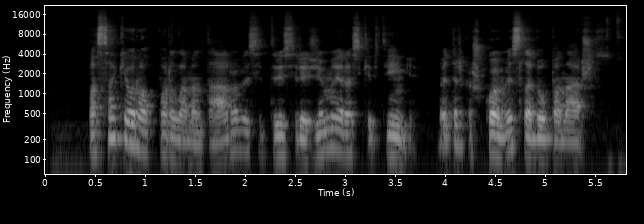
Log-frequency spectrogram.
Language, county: Lithuanian, Vilnius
